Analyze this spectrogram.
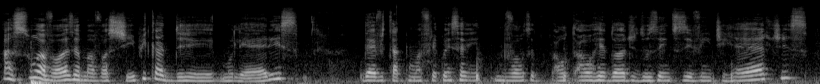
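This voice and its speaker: Mellow-voiced Brazilian woman expert. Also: fairly low pitch, normal speed, slight background noise. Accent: Brazilian Portuguese. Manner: friendly, explanatory, laughs easily. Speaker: guest speech therapist. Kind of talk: casual podcast interview.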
